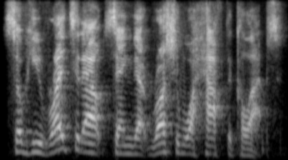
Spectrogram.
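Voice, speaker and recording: A man's voice: a little high, lively intonation, normal speed, a bit bright. A man hosting a live talk show, reading viewer comments aloud and arguing his points emphatically, often tagging "right?" onto his sentences. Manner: emphatic, conversational, repeats himself, frequent "right?". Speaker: host.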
